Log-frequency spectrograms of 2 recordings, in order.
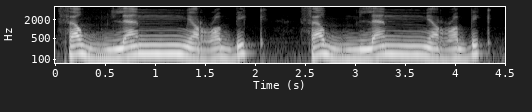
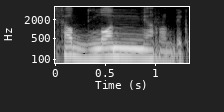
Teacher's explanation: كذلك مما ننبه إليه في هذه الآيات قوله تعالى في الآية 57 فضلا من ربك، فضلا من ربك، ترقيق اللام ولا نقول فضلا من ربك، بعض الناس يفخم اللام هنا، لا لا تفخم اللام · Shown in: first take · السبب في من يفعل ذلك أنه يكون حريصا على تفخيم الضاد فيأتي بها مفخمة.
